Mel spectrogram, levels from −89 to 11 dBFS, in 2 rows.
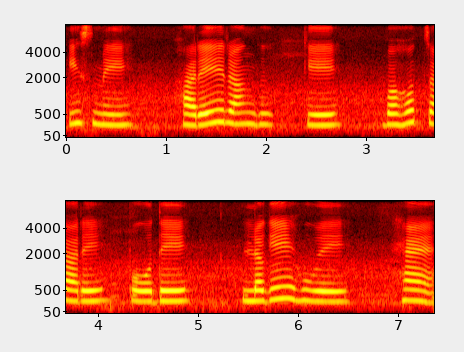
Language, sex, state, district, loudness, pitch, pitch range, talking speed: Hindi, female, Haryana, Jhajjar, -17 LUFS, 250 Hz, 245-265 Hz, 80 wpm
